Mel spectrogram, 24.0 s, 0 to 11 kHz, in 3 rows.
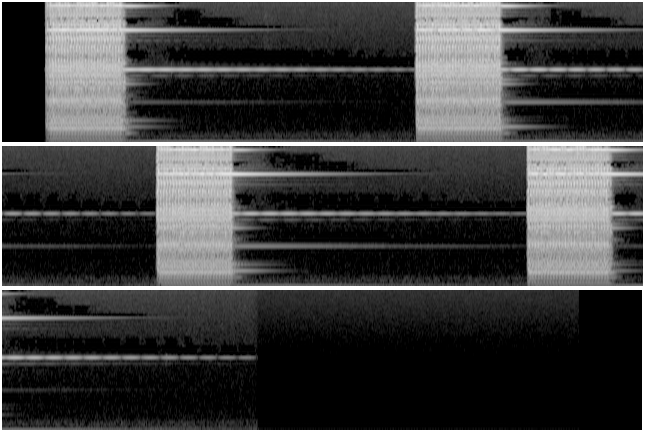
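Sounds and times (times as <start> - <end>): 
European office telephone ringing: 0.6 - 3.4, 5.2 - 7.4, 10.0 - 11.7, 14.6 - 16.8.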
